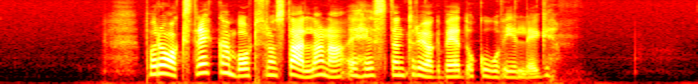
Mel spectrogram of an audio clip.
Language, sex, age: Swedish, female, 42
